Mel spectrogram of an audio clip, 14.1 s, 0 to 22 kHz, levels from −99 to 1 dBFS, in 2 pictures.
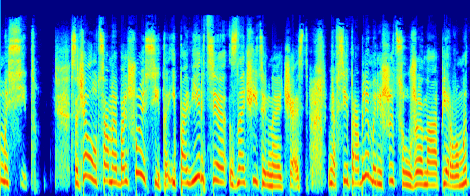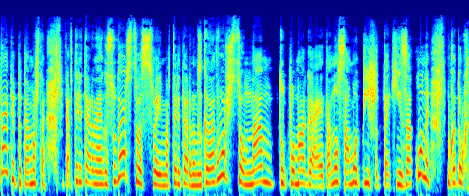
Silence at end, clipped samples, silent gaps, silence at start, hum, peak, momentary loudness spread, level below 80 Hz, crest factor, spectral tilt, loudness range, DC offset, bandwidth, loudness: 0 s; under 0.1%; none; 0 s; none; -6 dBFS; 5 LU; -62 dBFS; 14 dB; -2 dB/octave; 1 LU; under 0.1%; 16 kHz; -19 LUFS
